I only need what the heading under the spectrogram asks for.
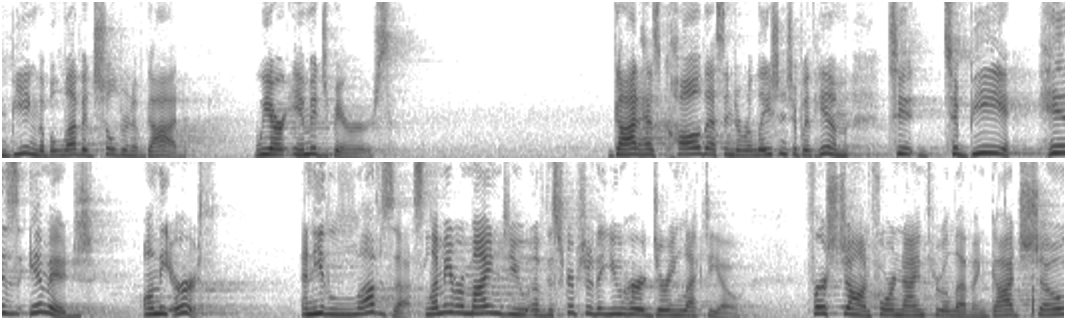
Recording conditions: live audience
